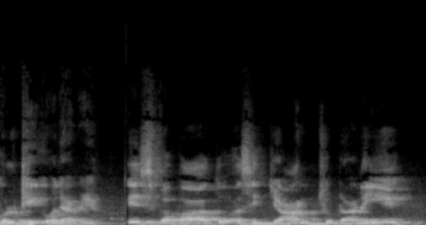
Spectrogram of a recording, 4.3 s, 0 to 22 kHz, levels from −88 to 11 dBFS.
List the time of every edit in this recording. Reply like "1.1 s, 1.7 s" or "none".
1.2 s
